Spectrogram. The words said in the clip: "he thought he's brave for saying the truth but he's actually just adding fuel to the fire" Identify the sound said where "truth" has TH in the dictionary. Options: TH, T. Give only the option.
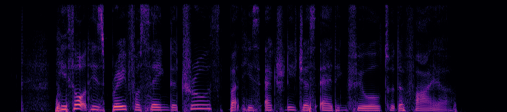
TH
